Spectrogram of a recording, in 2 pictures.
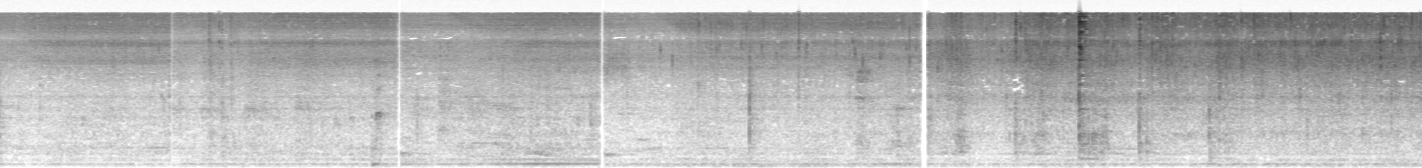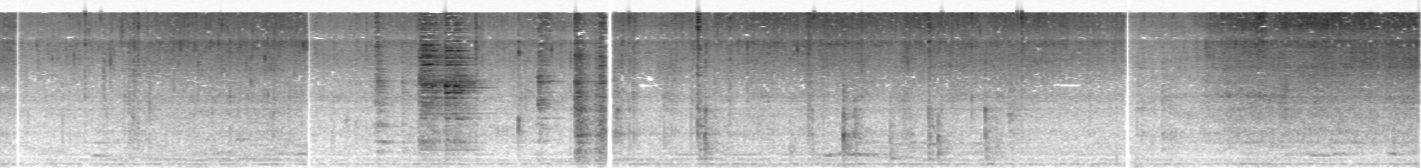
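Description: Onions, capsicum and paneer sizzling as they fry in oil in a nonstick kadai, stirred with a wooden spatula that scrapes and knocks against the pan now and then, loudest about two-thirds of the way in. The sizzle grows louder toward the end.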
